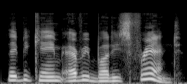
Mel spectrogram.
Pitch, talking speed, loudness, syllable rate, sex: 170 Hz, 130 wpm, -15 LUFS, 5.9 syllables/s, male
